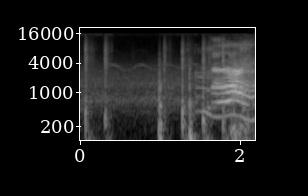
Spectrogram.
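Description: A ball is kicked with a hard thud.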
